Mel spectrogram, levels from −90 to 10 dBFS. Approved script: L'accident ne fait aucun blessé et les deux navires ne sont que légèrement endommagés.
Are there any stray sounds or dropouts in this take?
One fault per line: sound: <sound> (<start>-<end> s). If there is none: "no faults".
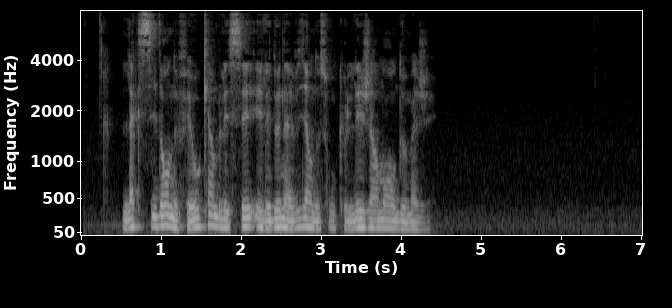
no faults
